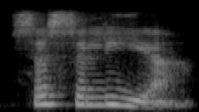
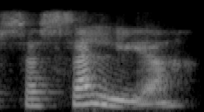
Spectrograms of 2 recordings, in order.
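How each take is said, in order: First: Cecilia as seh-seh-LEE-uh, four syllables; name with an I. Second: Cecilia as seh-SELL-ya, three syllables; name with a J. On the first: Narrator contrasts two spellings, Cecilia as seh-seh-LEE-uh. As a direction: say Cecilia with a full ee-uh ending. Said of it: "Cecilia with an I instead". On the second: Narrator gives the old spelling, Cecilia as seh-SELL-ya. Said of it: "with a J". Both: A narrator's reading.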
